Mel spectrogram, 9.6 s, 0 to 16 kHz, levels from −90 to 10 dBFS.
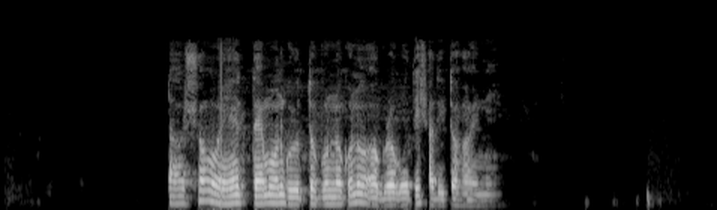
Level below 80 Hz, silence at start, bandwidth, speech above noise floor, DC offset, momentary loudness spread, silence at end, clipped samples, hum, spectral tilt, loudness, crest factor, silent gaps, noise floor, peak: -62 dBFS; 2.25 s; 7.4 kHz; over 73 dB; under 0.1%; 11 LU; 3 s; under 0.1%; none; -8 dB/octave; -18 LUFS; 18 dB; none; under -90 dBFS; -2 dBFS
